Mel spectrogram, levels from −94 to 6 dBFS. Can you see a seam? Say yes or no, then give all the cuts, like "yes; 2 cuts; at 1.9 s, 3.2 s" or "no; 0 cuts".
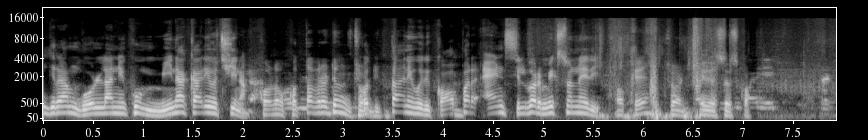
no; 0 cuts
